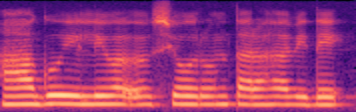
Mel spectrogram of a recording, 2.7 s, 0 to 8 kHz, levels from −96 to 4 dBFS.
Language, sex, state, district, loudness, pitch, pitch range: Kannada, female, Karnataka, Bidar, -12 LUFS, 215 Hz, 210-220 Hz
